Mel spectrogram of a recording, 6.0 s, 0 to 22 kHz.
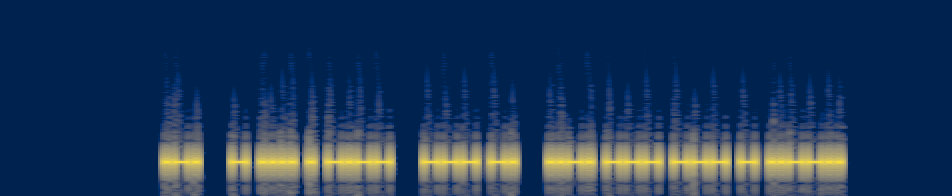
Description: Morse code, heard as a keyed tone, about 40 wpm, 700 Hz. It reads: R THEY ON FOOT?
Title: Sentences from Top 500 Words and Abbreviations 40wpm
